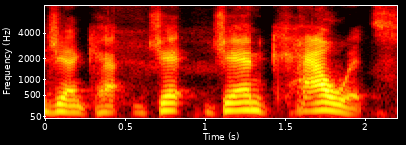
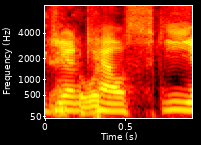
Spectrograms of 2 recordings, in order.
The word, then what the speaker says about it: Jankowicz: Nina Jankowicz. Oh man, Nina I'll tell you what. Jankowicz. Oh, I thought you said Jankowski, and I was going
